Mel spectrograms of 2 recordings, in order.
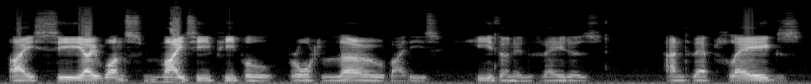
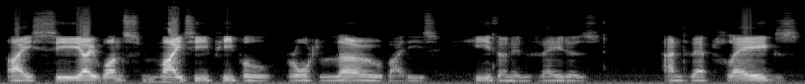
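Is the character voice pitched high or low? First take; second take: low; low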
